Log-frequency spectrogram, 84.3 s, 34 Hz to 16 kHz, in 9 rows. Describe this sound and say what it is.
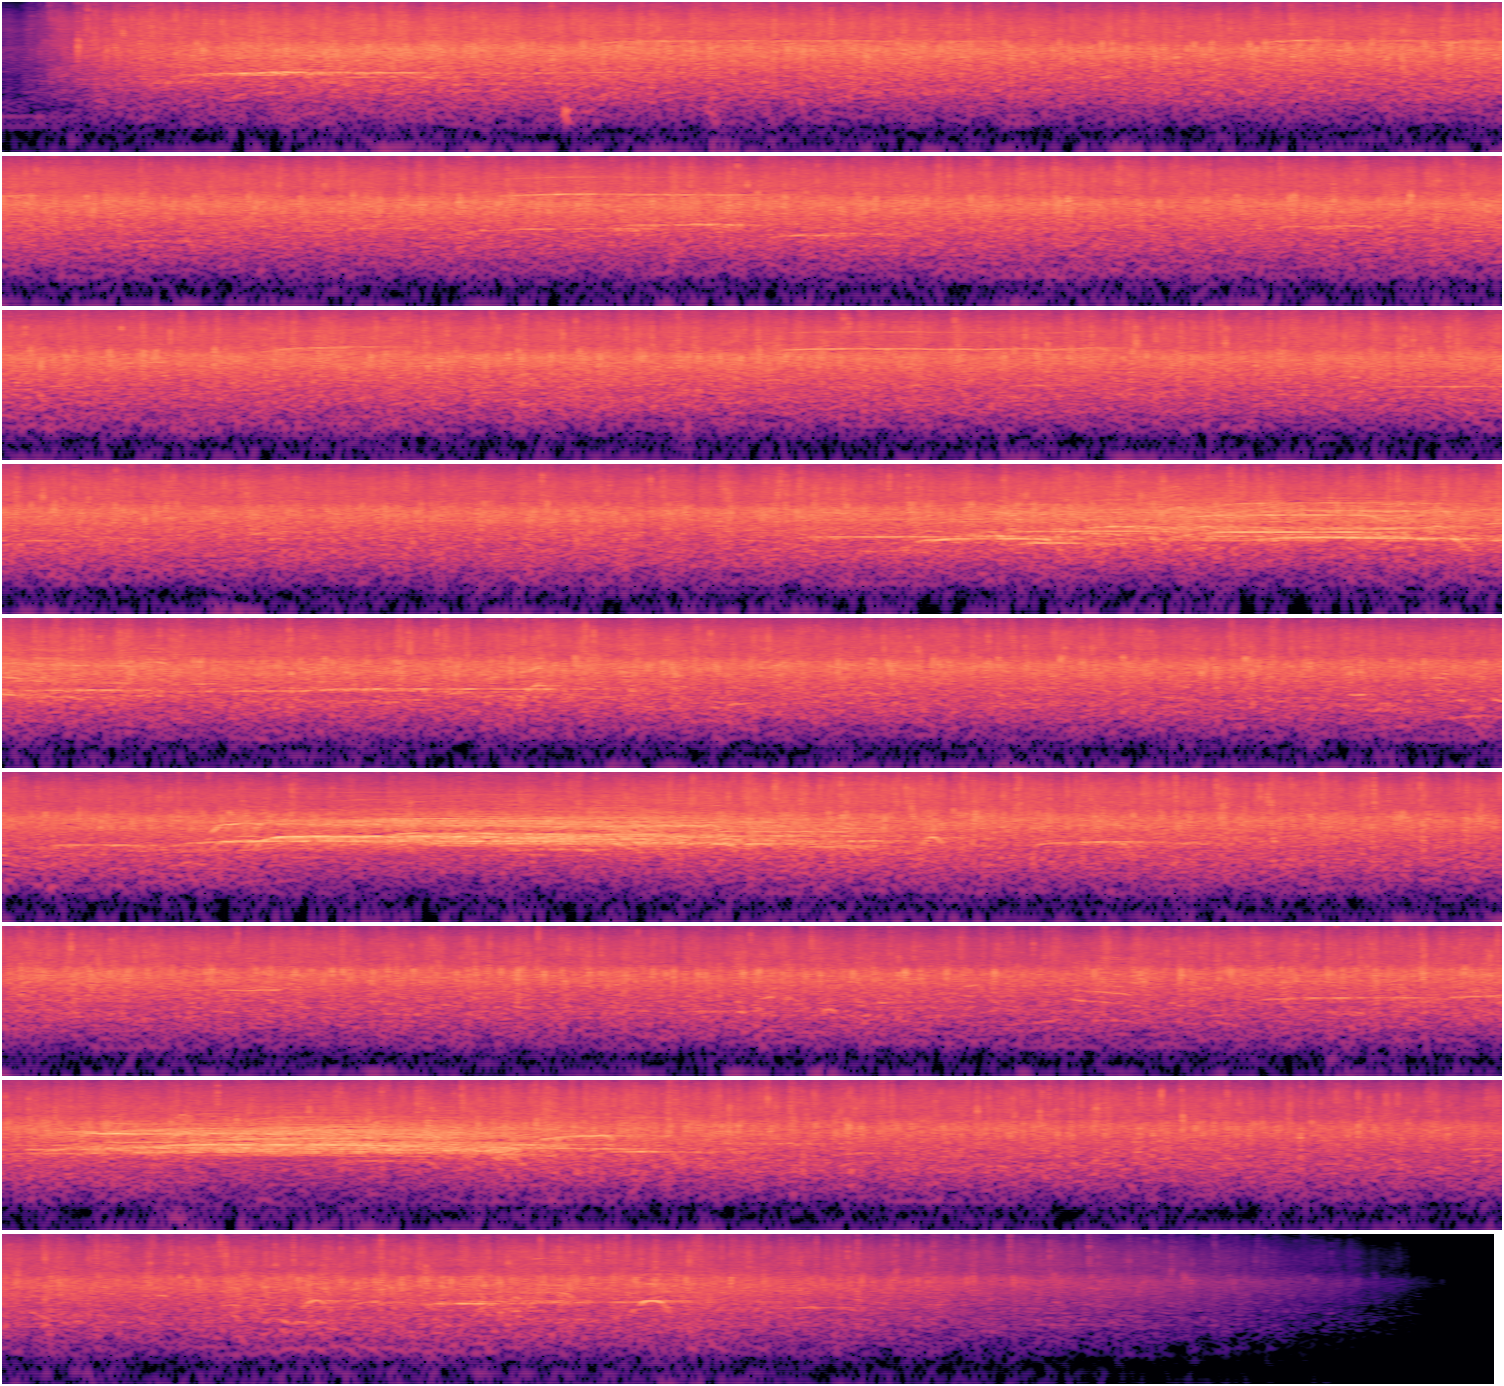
SCC CLAPTER 20101209
More applause from a children's choir concert.
adulation, applause, audience, celebration, clapping, clapter, crowd, praise, reaction, yelling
